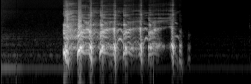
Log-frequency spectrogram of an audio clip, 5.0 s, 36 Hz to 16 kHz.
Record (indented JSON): {
  "cough_length": "5.0 s",
  "cough_amplitude": 32768,
  "cough_signal_mean_std_ratio": 0.39,
  "survey_phase": "beta (2021-08-13 to 2022-03-07)",
  "age": "45-64",
  "gender": "Male",
  "wearing_mask": "No",
  "symptom_none": true,
  "smoker_status": "Never smoked",
  "respiratory_condition_asthma": false,
  "respiratory_condition_other": false,
  "recruitment_source": "REACT",
  "submission_delay": "1 day",
  "covid_test_result": "Negative",
  "covid_test_method": "RT-qPCR",
  "influenza_a_test_result": "Negative",
  "influenza_b_test_result": "Negative"
}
